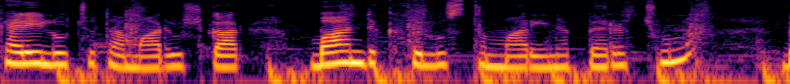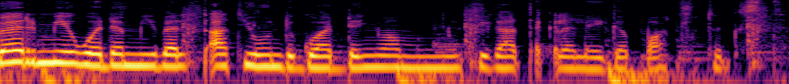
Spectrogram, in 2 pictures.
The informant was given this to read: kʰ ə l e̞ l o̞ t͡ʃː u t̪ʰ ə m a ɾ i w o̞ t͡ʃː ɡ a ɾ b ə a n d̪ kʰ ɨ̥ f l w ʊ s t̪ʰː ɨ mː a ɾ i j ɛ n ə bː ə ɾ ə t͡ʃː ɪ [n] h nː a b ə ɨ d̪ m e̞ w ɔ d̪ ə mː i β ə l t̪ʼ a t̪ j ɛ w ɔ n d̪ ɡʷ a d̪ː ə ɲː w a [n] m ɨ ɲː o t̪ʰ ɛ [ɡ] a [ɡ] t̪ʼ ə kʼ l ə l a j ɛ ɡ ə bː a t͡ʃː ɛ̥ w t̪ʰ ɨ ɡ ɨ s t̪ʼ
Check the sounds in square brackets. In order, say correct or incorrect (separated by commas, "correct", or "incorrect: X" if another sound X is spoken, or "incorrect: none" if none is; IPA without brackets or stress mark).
incorrect: none, incorrect: none, correct, incorrect: none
